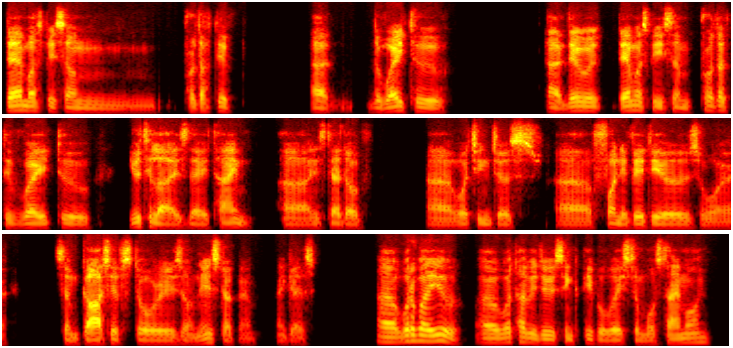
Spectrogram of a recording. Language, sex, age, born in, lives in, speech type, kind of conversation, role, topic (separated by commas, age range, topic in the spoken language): English, male, 45-49, South Korea, United States, conversation, unstructured, none, What hobby do you think people waste the most time on?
